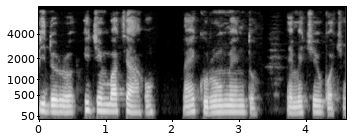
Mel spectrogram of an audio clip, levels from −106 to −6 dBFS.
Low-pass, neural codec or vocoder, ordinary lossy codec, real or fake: 7.2 kHz; vocoder, 44.1 kHz, 128 mel bands every 512 samples, BigVGAN v2; none; fake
